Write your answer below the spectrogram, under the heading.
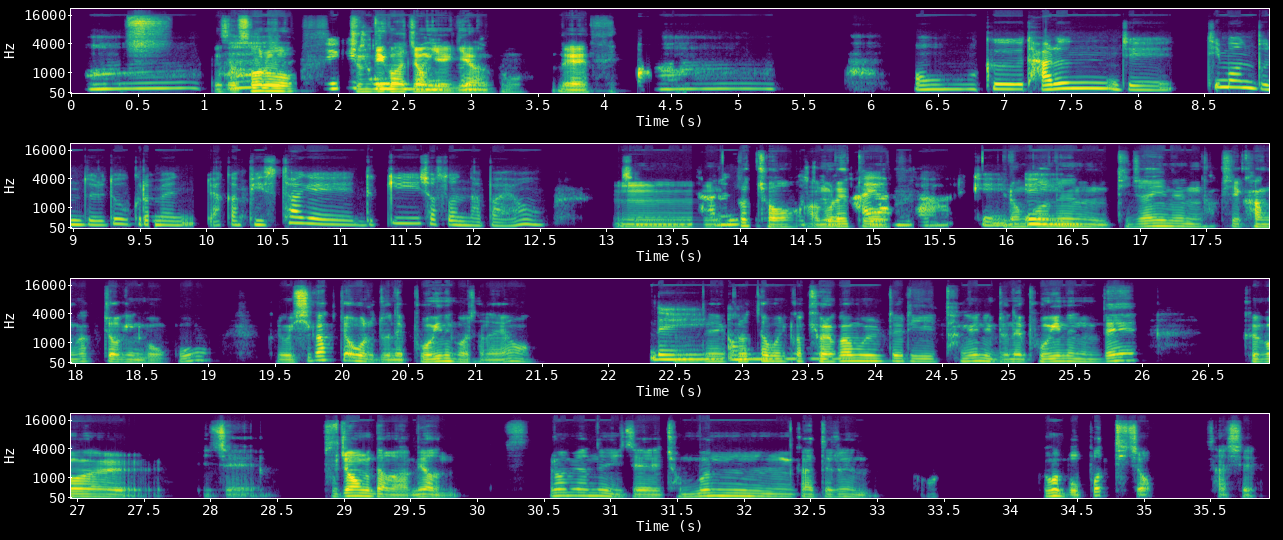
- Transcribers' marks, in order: gasp; laughing while speaking: "네네"; tapping
- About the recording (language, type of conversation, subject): Korean, podcast, 직업을 바꾸고 싶다고 느끼는 신호는 무엇인가요?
